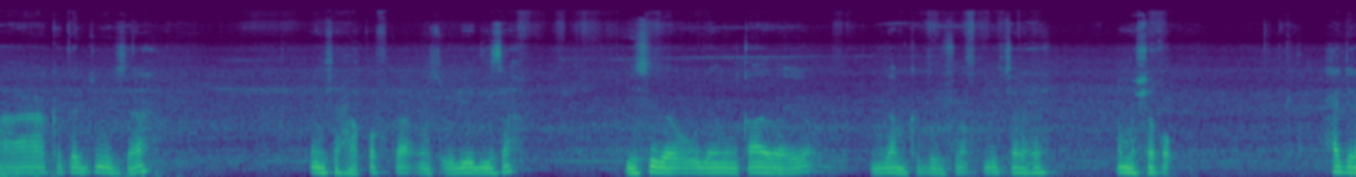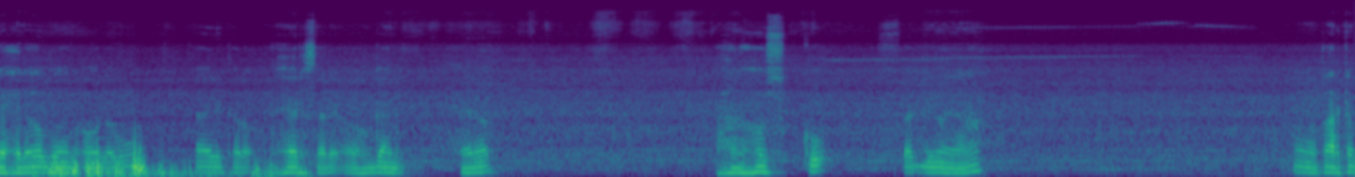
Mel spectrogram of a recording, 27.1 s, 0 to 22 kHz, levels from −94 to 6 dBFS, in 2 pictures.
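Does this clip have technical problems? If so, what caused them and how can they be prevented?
No, there are no technical problems to report in this speech recording. Nothing here needs a cause traced or a preventive step taken.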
